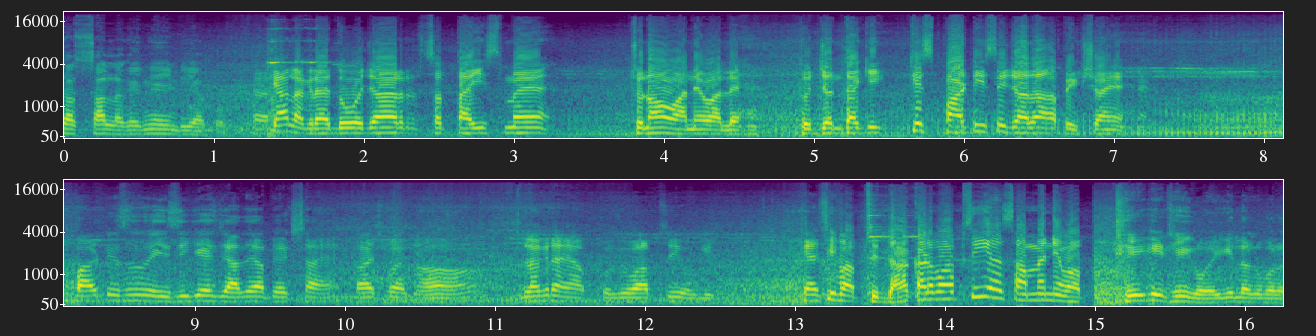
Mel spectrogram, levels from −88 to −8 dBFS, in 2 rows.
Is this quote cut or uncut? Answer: cut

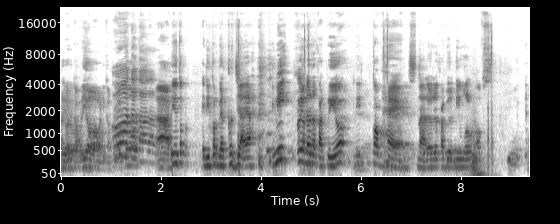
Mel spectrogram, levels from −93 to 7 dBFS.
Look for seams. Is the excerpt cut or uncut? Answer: cut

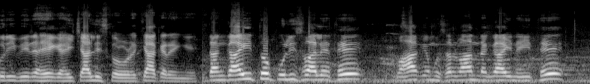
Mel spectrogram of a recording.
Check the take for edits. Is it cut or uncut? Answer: cut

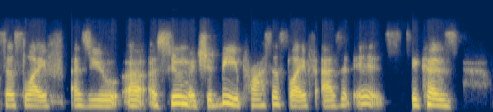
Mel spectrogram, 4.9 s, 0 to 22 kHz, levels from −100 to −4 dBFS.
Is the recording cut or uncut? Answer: uncut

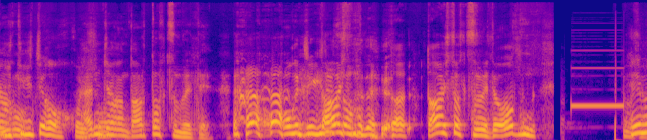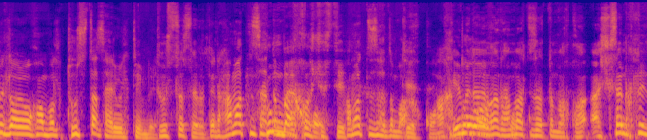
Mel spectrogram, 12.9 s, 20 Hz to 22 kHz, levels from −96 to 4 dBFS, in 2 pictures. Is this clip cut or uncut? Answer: cut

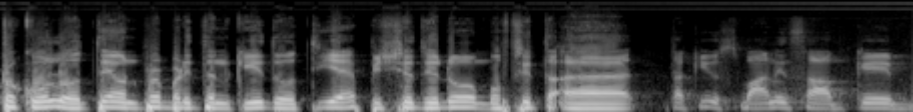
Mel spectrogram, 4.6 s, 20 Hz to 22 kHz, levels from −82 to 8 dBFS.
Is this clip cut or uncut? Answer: uncut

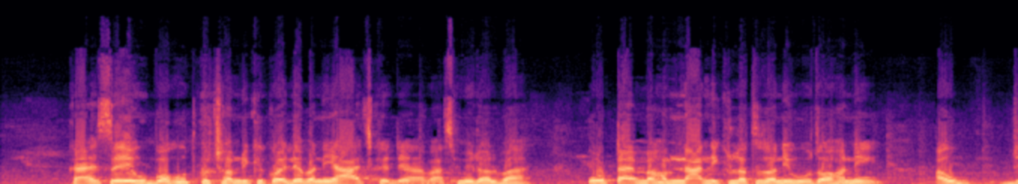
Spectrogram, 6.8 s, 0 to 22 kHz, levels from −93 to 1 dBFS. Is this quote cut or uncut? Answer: cut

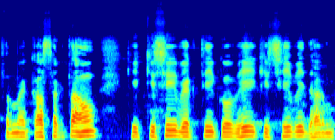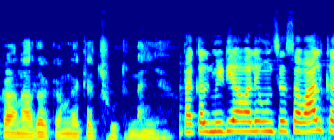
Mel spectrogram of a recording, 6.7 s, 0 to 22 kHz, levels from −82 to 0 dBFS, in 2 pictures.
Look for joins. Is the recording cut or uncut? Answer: cut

